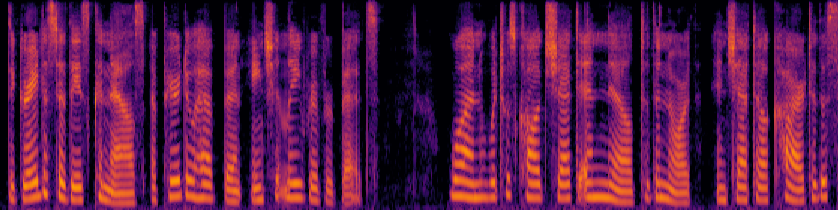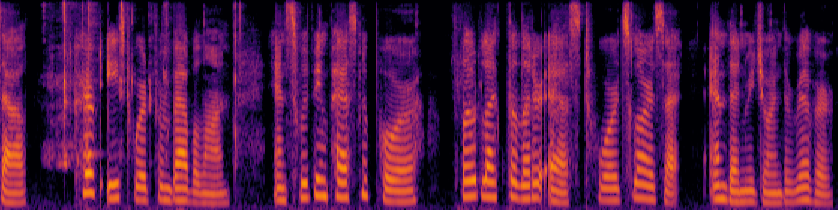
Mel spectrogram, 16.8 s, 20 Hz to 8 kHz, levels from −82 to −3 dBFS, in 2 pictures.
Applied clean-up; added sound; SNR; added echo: neural separator model SepFormer DNS4.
